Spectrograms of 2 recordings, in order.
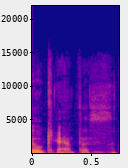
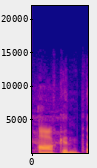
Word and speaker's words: Acheron: No, it's definitely Acheron. – It's Acheron.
